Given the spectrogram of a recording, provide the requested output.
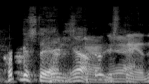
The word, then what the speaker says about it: Kyrgyzstan: Kyrgyzstan.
